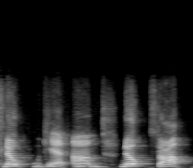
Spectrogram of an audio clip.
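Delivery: acting out short-tempered interruptions; short, snippy. Actor to husband mid-audition, short and stressed. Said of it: "I get really short".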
